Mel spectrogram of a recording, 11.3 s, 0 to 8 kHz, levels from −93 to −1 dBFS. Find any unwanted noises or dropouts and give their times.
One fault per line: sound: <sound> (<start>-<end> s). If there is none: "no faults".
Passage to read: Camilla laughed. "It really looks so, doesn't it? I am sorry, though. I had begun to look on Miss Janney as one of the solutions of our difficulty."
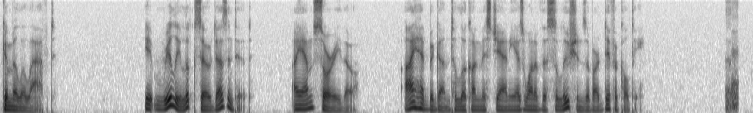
sound: laugh (10.9-11.1 s)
